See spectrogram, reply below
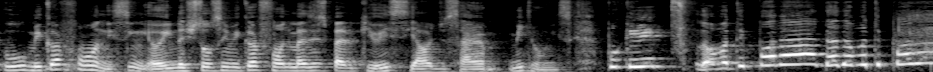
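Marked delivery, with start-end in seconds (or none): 4.5-6.9 high, thrilled announcement; excited. Real, not acted. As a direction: shout it out with joy. Announcing new season excitedly.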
